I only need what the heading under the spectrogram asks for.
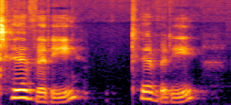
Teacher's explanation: My length and my stress is on the third syllable. It has that I vowel, and then we're going back to our ity ending. So starting on the stress syllable here, it would sound like tivity, tivity, and then connectivity.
